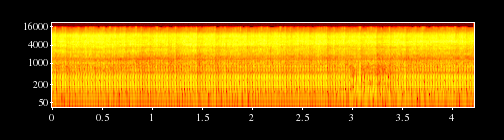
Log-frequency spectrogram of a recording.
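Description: Kawasaki KLX250SF single-cylinder four-stroke engine, bored out to about 330 cc, running at a steady cruise with an even engine note under rushing wind and road noise.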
